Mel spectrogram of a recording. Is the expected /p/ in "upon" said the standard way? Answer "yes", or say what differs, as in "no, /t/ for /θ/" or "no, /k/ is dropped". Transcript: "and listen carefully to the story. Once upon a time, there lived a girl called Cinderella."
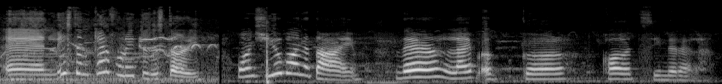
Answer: no, /b/ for /p/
